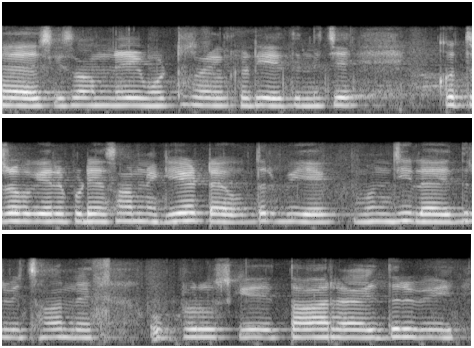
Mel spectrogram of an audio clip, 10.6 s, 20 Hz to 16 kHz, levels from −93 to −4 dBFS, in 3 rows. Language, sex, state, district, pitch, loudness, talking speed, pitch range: Hindi, male, Rajasthan, Churu, 225 Hz, -17 LUFS, 160 wpm, 220-230 Hz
